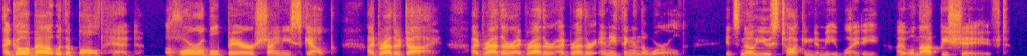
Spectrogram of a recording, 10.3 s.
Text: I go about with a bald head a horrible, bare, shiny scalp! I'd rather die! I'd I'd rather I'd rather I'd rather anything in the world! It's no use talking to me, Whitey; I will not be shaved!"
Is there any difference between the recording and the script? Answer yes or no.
yes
